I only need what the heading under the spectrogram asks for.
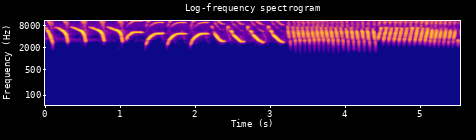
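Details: Canary singing gacor with rolling passages: loud looping down-slurred whistles about four a second, then a sudden switch to a rapid, dense, buzzy high trill.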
